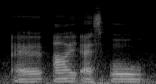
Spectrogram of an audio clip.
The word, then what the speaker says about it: isosceles: triangles okay okay so this this uh word i-s-o-s-c-e-l-e-s is a rarely uh came across so this is pronounced as a isosceles triangles okay so now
